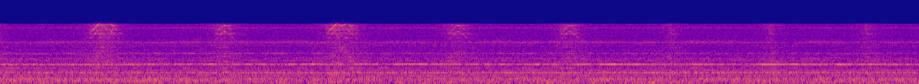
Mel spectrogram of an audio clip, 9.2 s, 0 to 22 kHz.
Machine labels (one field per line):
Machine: slide rail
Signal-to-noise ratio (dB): -6 dB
